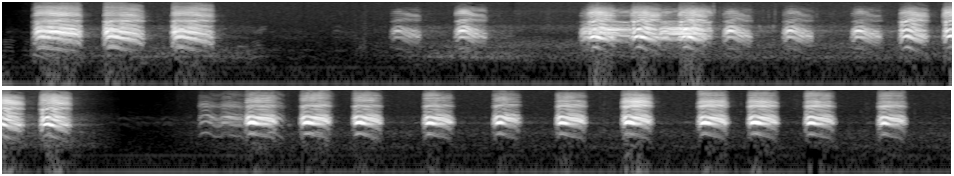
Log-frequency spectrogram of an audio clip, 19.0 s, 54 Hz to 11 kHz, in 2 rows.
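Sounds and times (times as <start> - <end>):
crow cawing with harsh raspy calls: 0.3 - 2.2, 3.9 - 5.0, 5.8 - 10.4, 11.5 - 18.6.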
